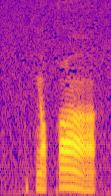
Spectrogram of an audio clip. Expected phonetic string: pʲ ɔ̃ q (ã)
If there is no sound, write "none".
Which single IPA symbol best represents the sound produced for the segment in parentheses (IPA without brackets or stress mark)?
ã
